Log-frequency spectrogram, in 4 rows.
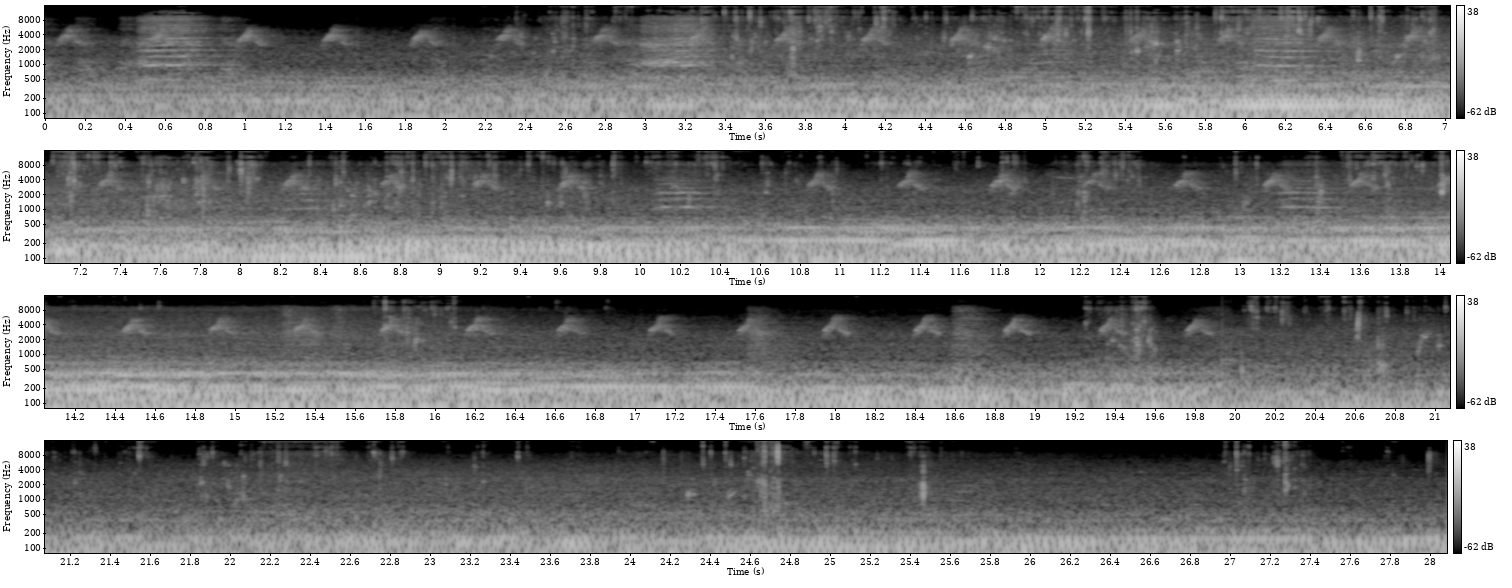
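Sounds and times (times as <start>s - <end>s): small bird chirping: 1.4s - 21.1s.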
